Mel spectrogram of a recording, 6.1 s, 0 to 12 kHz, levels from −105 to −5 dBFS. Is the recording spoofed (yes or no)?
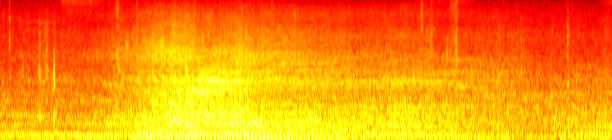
yes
